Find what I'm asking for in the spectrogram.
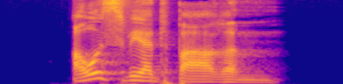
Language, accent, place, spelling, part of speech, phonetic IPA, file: German, Germany, Berlin, auswertbarem, adjective, [ˈaʊ̯sˌveːɐ̯tbaːʁəm], De-auswertbarem.ogg
- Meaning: strong dative masculine/neuter singular of auswertbar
